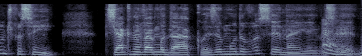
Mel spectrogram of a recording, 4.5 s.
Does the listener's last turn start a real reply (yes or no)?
no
